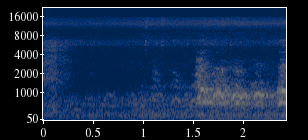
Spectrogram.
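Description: A quiet pause with a few faint, short animal calls in the background during its second half.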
